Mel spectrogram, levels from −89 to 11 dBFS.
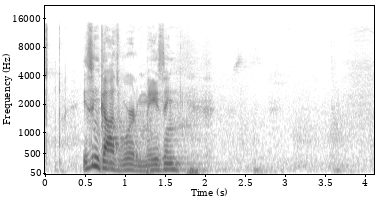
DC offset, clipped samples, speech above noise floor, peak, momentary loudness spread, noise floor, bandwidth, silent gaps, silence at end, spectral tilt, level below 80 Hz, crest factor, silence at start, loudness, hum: under 0.1%; under 0.1%; 34 dB; -10 dBFS; 20 LU; -64 dBFS; 15 kHz; none; 0.45 s; -5.5 dB/octave; -62 dBFS; 24 dB; 0 s; -30 LUFS; none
